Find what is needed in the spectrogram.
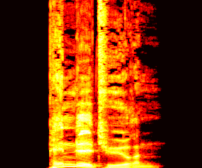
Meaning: plural of Pendeltür
- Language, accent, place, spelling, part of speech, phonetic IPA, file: German, Germany, Berlin, Pendeltüren, noun, [ˈpɛndl̩ˌtyːʁən], De-Pendeltüren.ogg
